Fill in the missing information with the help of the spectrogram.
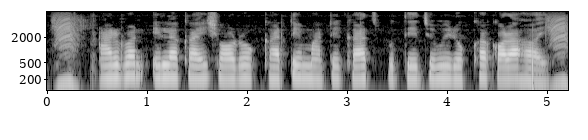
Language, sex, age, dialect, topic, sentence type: Bengali, female, 25-30, Northern/Varendri, agriculture, statement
